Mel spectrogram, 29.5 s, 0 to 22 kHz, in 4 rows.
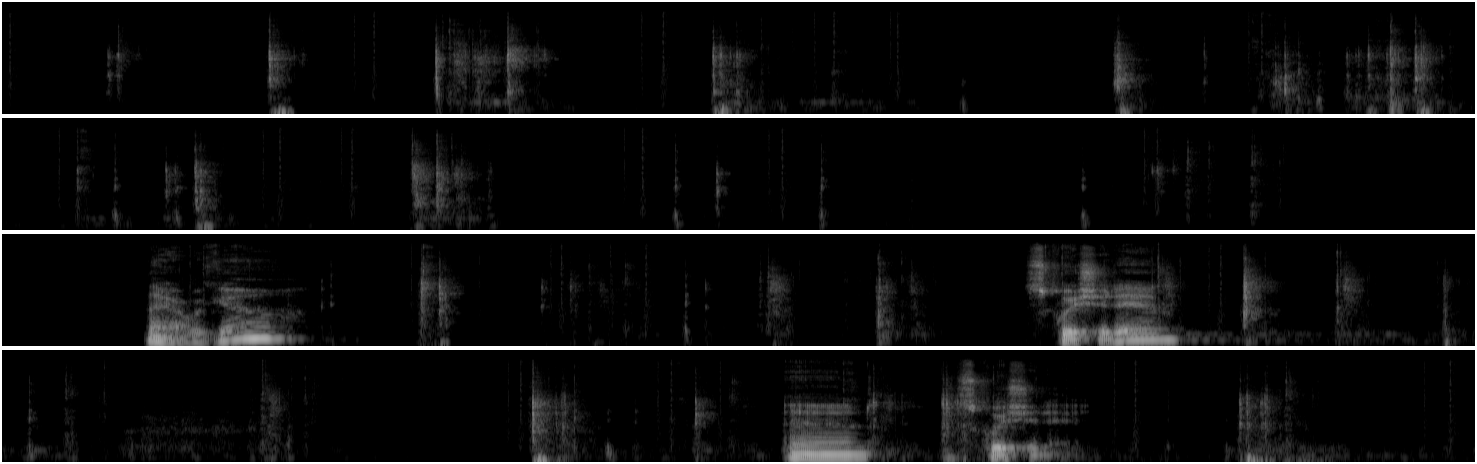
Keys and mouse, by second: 0.4 s, 2.1 ctrl+z, 2.4 s, 3.4 s, 6.4-13.1 drag, 6.6 s, 8.2 r, 9.2 r, 13.1 Tab, 13.1-15.5 middle drag, 13.4 z, 15.5-16.6 drag, 16.6-18.4 middle drag, 16.8 a, 17.5 b, 18.4-21.7 drag, 18.4 z, 18.8 s, 20.3 Tab, 20.8 Tab, 21.2 z, 21.7 z, 22.2 a, 23.2 s, 24.6 z, 25.2 click, 25.4-29.4 middle drag, 25.4 b, 26.3 z, 26.6 s, 28.1 s.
